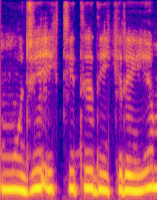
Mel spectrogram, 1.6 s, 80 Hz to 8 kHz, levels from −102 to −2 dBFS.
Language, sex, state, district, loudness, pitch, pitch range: Hindi, female, Uttar Pradesh, Jalaun, -11 LUFS, 240 Hz, 230-255 Hz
